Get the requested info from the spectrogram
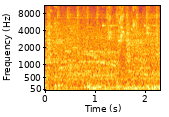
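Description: A basketball dribbled repeatedly on a hardwood court, its bounces over steady arena crowd noise and music.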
